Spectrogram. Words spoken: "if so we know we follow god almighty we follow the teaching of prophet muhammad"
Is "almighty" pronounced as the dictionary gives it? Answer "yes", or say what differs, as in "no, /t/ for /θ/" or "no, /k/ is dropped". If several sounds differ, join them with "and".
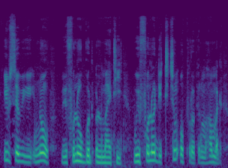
yes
